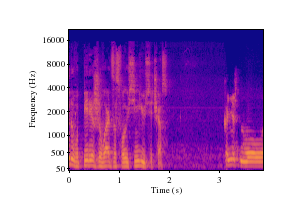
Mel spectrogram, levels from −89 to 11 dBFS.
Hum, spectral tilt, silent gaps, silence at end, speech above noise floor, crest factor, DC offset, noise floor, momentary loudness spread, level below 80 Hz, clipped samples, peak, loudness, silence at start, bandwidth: none; -5 dB/octave; none; 0 s; 30 dB; 12 dB; under 0.1%; -49 dBFS; 7 LU; -60 dBFS; under 0.1%; -8 dBFS; -20 LUFS; 0 s; 15.5 kHz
